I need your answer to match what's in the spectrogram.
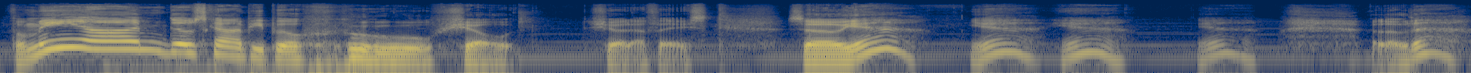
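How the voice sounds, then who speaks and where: Man, livestream host, animated anime-streamer delivery, casual chat, music in the background. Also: high-pitched, takes it slowly.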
